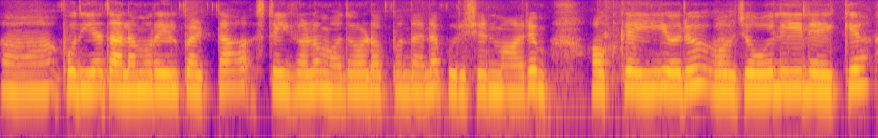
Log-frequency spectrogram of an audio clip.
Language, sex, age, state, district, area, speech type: Malayalam, female, 30-45, Kerala, Malappuram, rural, spontaneous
